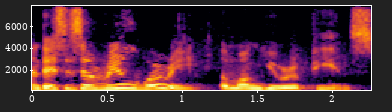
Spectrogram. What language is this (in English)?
English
